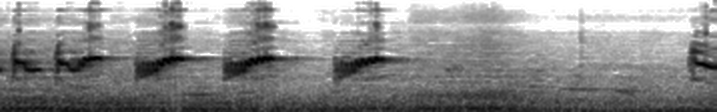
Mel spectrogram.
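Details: Kapas tembak phrase used as master and lure: four loud upslurred squeaky whistles about every four tenths of a second, a quiet gap with faint low sounds, then a new whistle beginning.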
